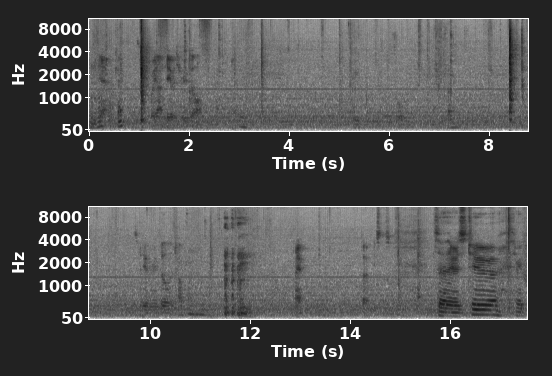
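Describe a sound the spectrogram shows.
Cards click and snap as they are handled and laid on a table.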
